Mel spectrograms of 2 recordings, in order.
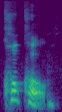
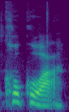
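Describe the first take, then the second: First: The word ends on the second syllable, no extra vowel. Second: The word ends with an extra final 'a' syllable. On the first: The speaker calls it right. "just cocoa" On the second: The speaker calls it wrong. "we still don't say cocoa"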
